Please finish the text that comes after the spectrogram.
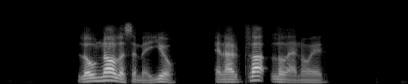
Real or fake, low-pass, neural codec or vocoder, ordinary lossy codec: fake; 7.2 kHz; codec, 16 kHz, 0.2 kbps, FocalCodec; MP3, 48 kbps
